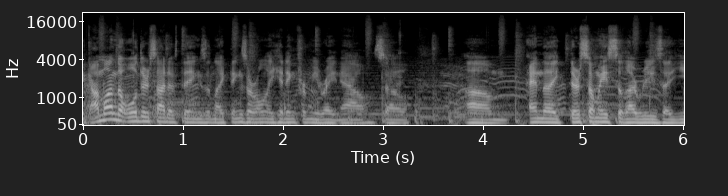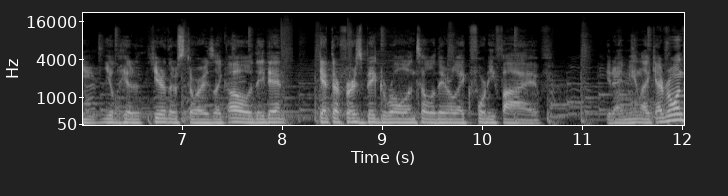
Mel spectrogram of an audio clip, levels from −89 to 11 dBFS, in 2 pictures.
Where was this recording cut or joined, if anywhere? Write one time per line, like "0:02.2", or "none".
none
